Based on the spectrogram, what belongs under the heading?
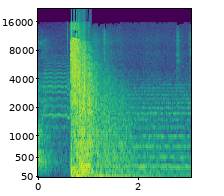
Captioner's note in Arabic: ضربة مسدس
